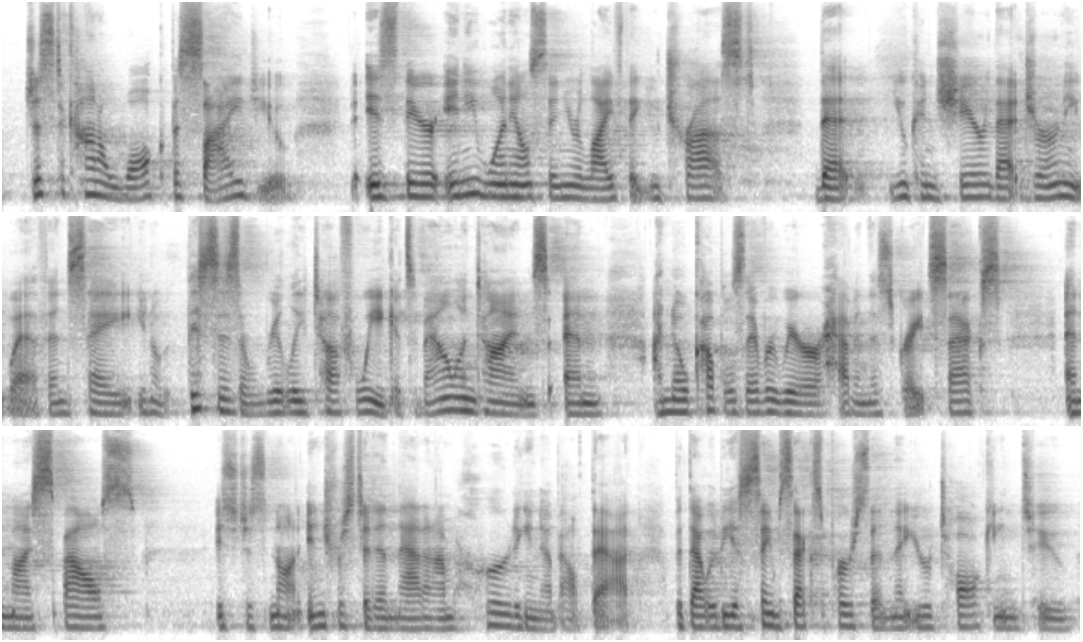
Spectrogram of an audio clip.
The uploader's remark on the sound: In this special Live Q&A episode from Reclaim 2022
